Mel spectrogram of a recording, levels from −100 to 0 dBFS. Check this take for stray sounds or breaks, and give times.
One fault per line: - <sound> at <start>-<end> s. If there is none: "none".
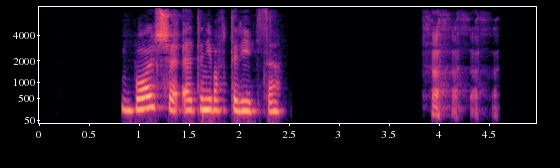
- laugh at 3.8-4.6 s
